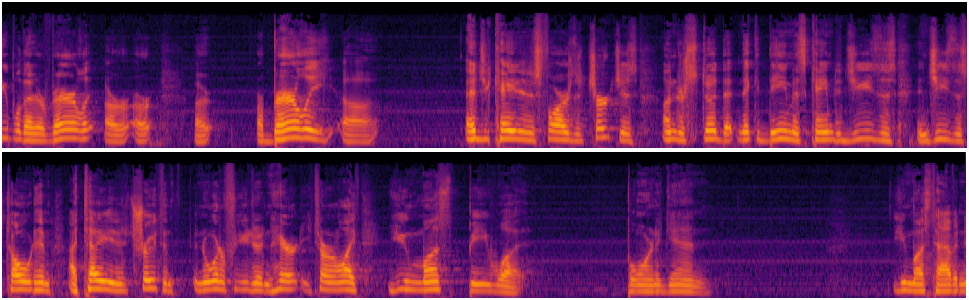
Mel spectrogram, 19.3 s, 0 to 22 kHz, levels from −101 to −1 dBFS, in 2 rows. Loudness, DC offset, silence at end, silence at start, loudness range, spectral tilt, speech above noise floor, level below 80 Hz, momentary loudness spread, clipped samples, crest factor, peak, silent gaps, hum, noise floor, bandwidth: -31 LUFS; under 0.1%; 0 s; 0 s; 7 LU; -5.5 dB/octave; 37 dB; -68 dBFS; 12 LU; under 0.1%; 20 dB; -12 dBFS; none; none; -67 dBFS; 16 kHz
